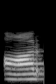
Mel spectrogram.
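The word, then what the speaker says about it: hour: ही मेट मी ड आर अगो ठीक है एक घंटे पहले मुझे मिला आर अगेन एच इ साइलेंट तो आर तो आ की आवाज आ रही है तो एन आर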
